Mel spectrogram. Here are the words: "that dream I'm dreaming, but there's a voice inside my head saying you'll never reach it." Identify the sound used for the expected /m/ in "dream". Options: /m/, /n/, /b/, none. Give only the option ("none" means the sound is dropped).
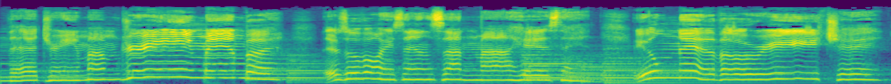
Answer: /m/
